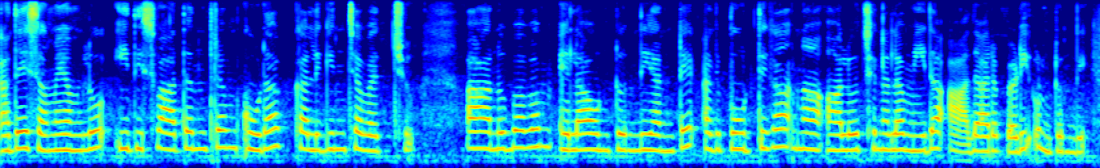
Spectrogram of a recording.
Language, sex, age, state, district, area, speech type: Telugu, female, 18-30, Telangana, Ranga Reddy, urban, spontaneous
